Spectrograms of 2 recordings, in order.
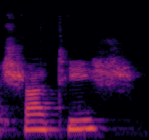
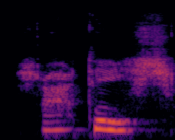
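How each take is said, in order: First: "Shatish?" retried with a ch at the start, chaa-teesh, rising; name retried as a question. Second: "Shatish" said with a soft sh at the start, shaa-teesh; name said carefully. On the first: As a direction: check the name "Shatish" again, ch sound, asking. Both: Real, not acted. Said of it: "am I saying that right?".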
